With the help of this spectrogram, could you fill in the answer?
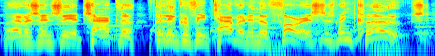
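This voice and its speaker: An actor playing an old, forgetful paper creature who acts as a gentle, fretful elder, rambling in a dramatic grandfatherly way. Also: high-pitched, normal speed, vocal fry, faint music behind, exaggerated voice. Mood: worried storytelling. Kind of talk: video game dub acting.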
